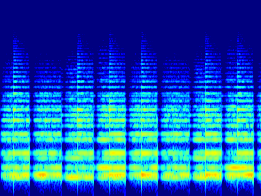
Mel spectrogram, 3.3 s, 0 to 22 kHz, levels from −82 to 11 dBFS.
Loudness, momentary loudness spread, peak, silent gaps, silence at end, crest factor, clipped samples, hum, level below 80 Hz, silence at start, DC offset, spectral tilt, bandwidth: -22 LUFS; 4 LU; -6 dBFS; none; 0 s; 16 dB; under 0.1%; none; -82 dBFS; 0 s; under 0.1%; -1.5 dB/octave; 8.8 kHz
